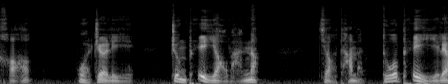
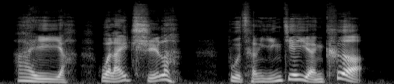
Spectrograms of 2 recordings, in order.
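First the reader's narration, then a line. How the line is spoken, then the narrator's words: Laughing greeting. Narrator (Chinese): 笑声 说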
